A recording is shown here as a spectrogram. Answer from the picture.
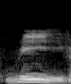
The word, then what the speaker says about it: rib: The Hebrew word is that it is a reeve, R-I-B in English, but pronounced reeve, a particular form actually known in the ancient Near East pursuing a suit in a court of law, effectively.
